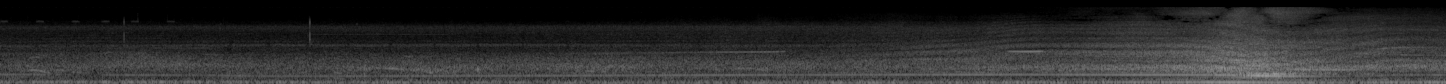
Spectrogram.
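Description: A small propeller plane engine drones steadily overhead.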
